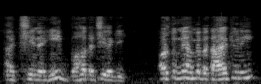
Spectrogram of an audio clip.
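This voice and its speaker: A woman's voice: fairly high pitch, very fast, far from the mic, natural voice. A woman doing a coaxing young husband. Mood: gentle. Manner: coaxing, pleading. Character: gentle loving young husband.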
